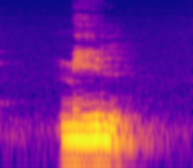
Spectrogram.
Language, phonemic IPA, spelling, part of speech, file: German, /meːl/, Mehl, noun, De-Mehl.ogg
- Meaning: 1. flour; meal (ground cereal) 2. powder; dust (any result of grinding)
